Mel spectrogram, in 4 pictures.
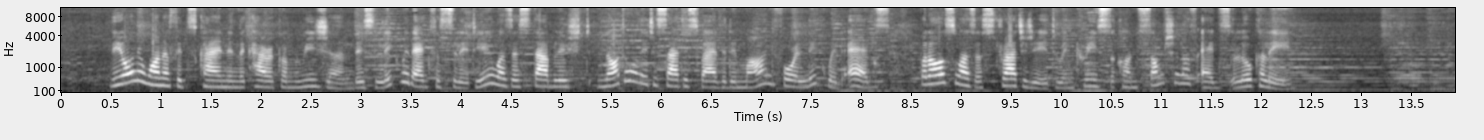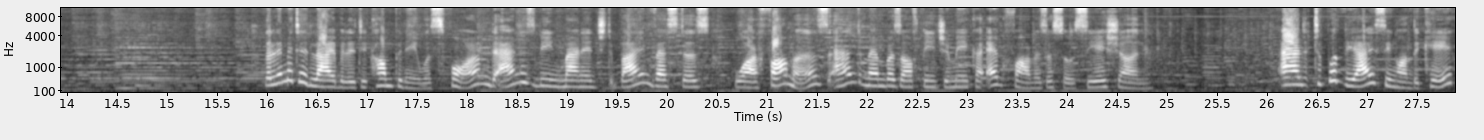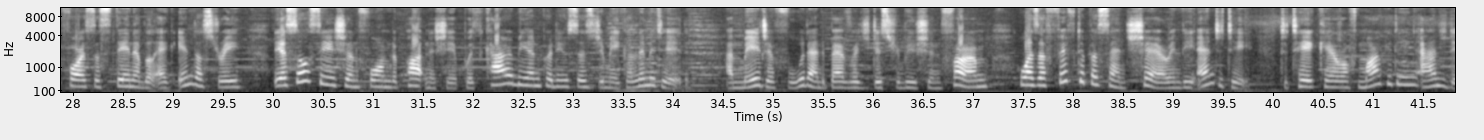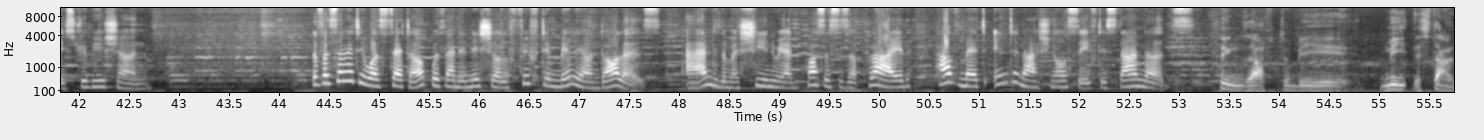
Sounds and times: Music: 0.0s - 55.7s
Speech: 0.5s - 12.4s, 16.0s - 24.8s, 26.2s - 42.7s, 44.4s - 55.7s.

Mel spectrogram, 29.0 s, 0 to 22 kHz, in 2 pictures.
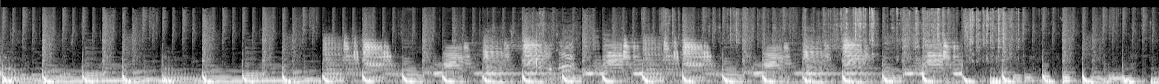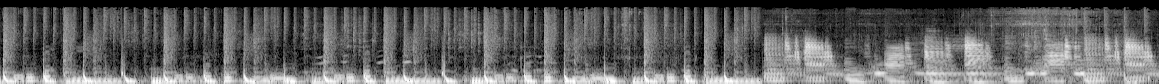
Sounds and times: Music: 0.0s - 28.9s
Speech: 6.7s - 7.3s, 15.0s - 15.7s, 18.1s - 19.8s, 20.6s - 21.8s.

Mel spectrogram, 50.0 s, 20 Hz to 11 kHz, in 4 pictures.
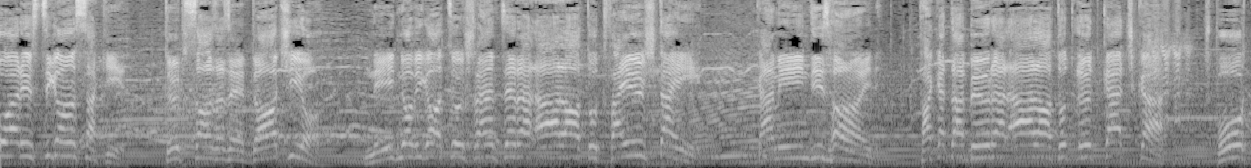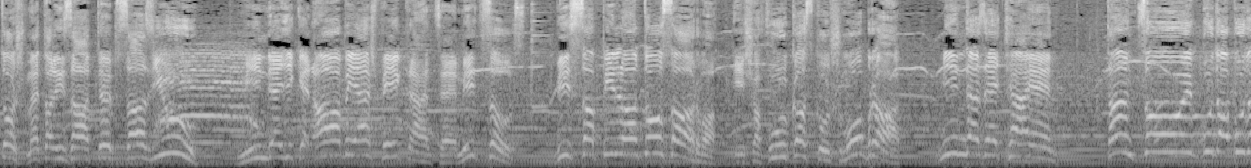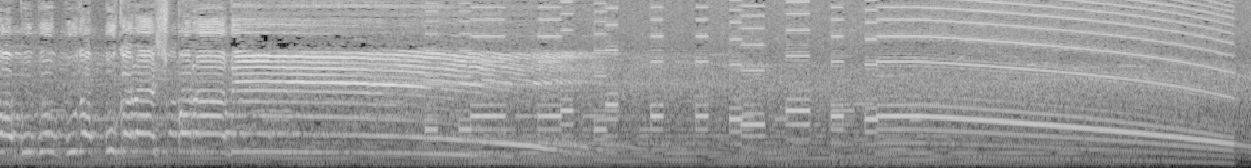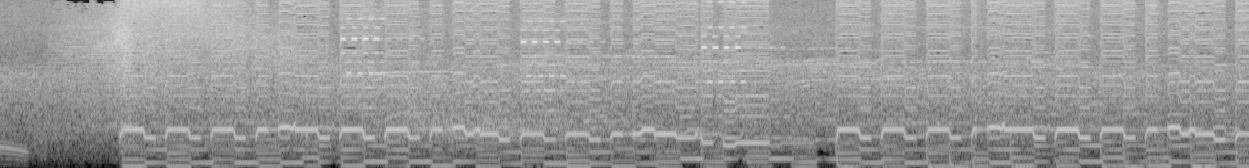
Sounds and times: Speech: 0.0s - 7.0s, 7.6s - 30.8s
Music: 0.0s - 50.0s.

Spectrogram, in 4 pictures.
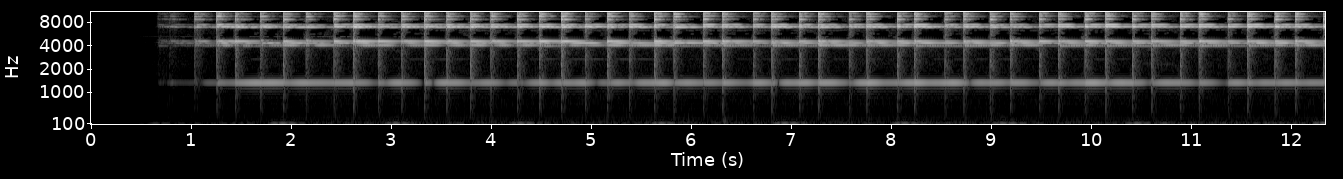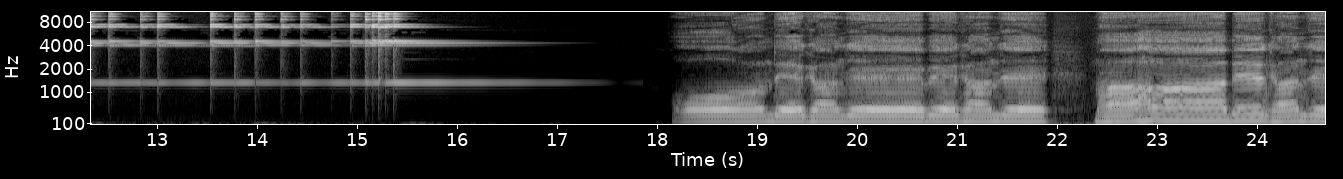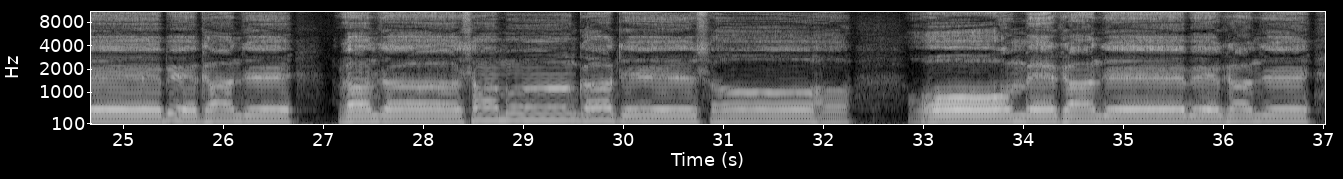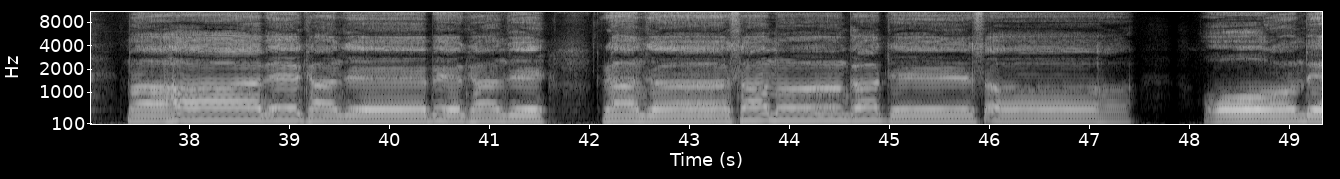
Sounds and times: Mantra: 18.2s - 32.3s, 32.9s - 41.6s, 42.2s - 47.4s, 48.2s - 49.3s.

